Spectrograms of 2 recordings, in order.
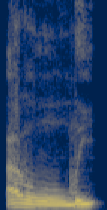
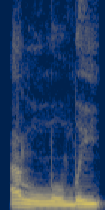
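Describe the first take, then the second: The two takes are said the same way.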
